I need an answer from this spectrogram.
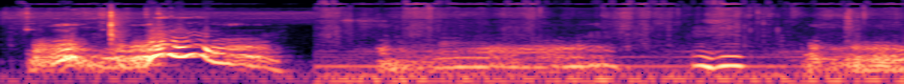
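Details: Happy dog giving an 'arooo' howl: a rising, wavering harmonic yowl in the first two seconds, then a long steady low moan with a brief warbling upturn near the end, indoors with no other clear sounds.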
